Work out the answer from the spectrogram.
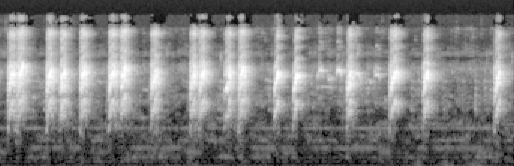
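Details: Sooty-headed bulbul singing actively in reply to another bulbul: a dense, steady series of rasping chirps, often paired, repeated several times a second, with faint low hum underneath.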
